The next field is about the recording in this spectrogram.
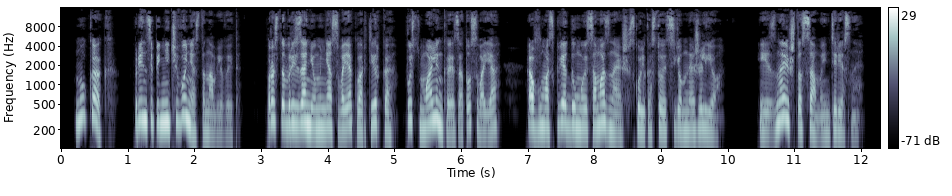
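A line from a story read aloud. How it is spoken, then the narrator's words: Strange snort. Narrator (Russian): Он как-то странно хмыкнул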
